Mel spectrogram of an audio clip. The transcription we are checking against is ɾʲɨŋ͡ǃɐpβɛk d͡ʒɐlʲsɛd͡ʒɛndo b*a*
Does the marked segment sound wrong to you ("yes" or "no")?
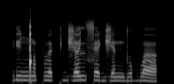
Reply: yes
